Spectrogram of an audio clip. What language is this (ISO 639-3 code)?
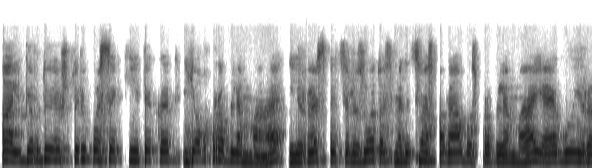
lit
